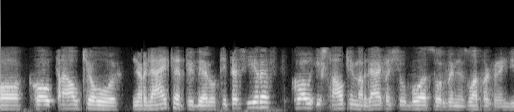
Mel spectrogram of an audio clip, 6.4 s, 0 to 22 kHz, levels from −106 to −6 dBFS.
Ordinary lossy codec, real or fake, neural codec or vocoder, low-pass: AAC, 16 kbps; fake; codec, 16 kHz, 1 kbps, X-Codec, HuBERT features, trained on general audio; 7.2 kHz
